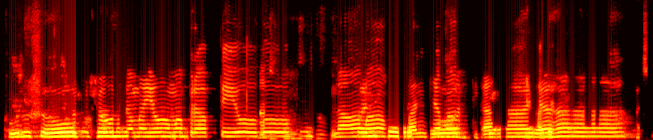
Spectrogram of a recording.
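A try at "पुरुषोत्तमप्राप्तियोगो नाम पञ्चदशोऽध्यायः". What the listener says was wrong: ಪುರುಷೋ ಅಲ್ಲಿ ಒಂದು ಯೋ ಬಿಡಬೇಕು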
